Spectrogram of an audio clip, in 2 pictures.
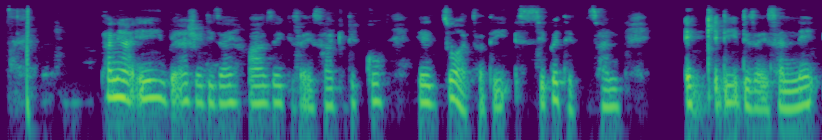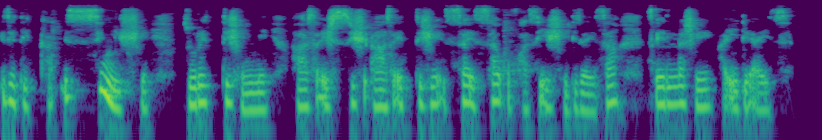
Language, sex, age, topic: Gamo, female, 25-35, government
